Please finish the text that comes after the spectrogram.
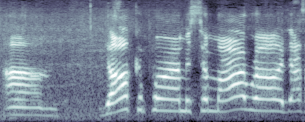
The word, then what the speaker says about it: Yom Kippur: Um, Yom Kippur is tomorrow.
